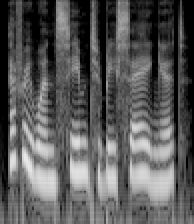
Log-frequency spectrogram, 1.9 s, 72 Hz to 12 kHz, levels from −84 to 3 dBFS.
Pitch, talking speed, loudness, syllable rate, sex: 220 Hz, 185 wpm, -15 LUFS, 5.7 syllables/s, female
